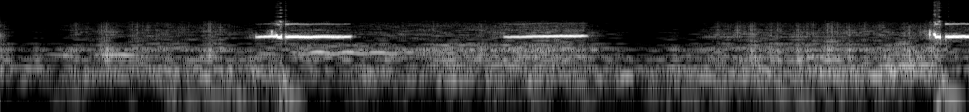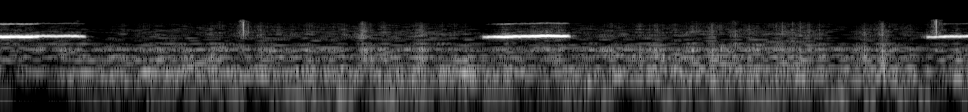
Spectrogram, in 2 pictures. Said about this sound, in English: Pheasants were all over the place, and golden plover whistled among the lapwings.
